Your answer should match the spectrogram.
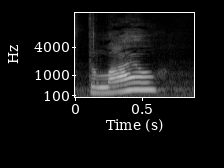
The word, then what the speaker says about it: DeLisle: Emmett says it's DeLisle. I want to pronounce that S. It's just there in the middle of the word. Makes me want to say it.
